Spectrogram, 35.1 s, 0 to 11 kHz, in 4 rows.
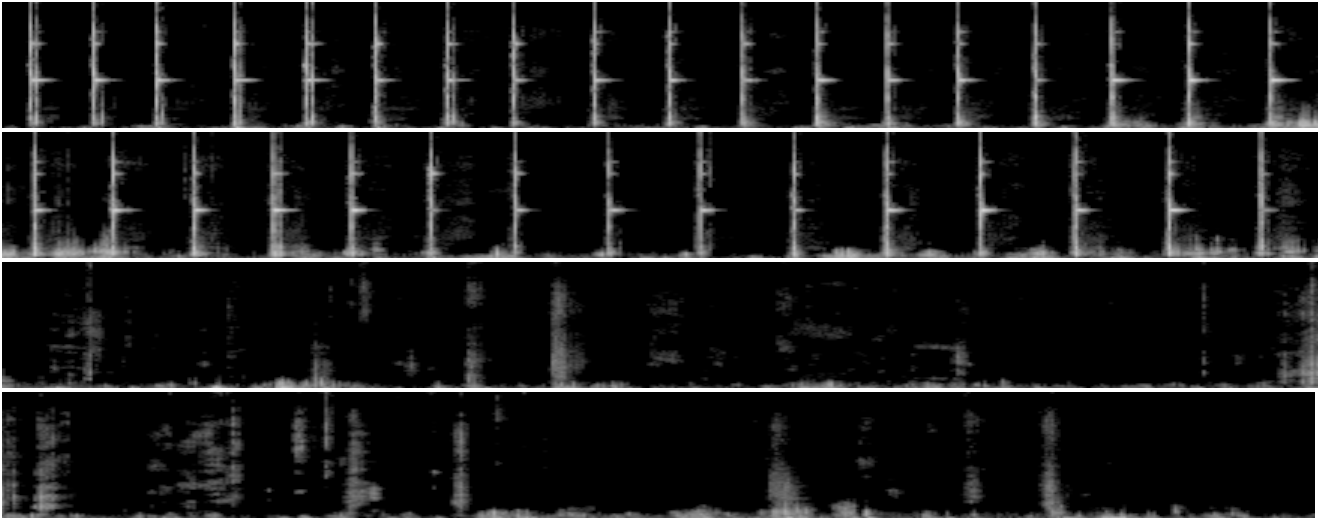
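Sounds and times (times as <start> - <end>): hammer striking steel stake: 0.0 - 0.3, 1.6 - 2.2, 7.4 - 9.6.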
